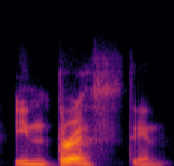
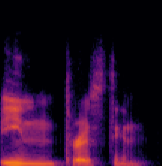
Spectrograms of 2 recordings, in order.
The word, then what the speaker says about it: interesting: que lo lo dice interésting pero es al inicio interesting interesting porque si lo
